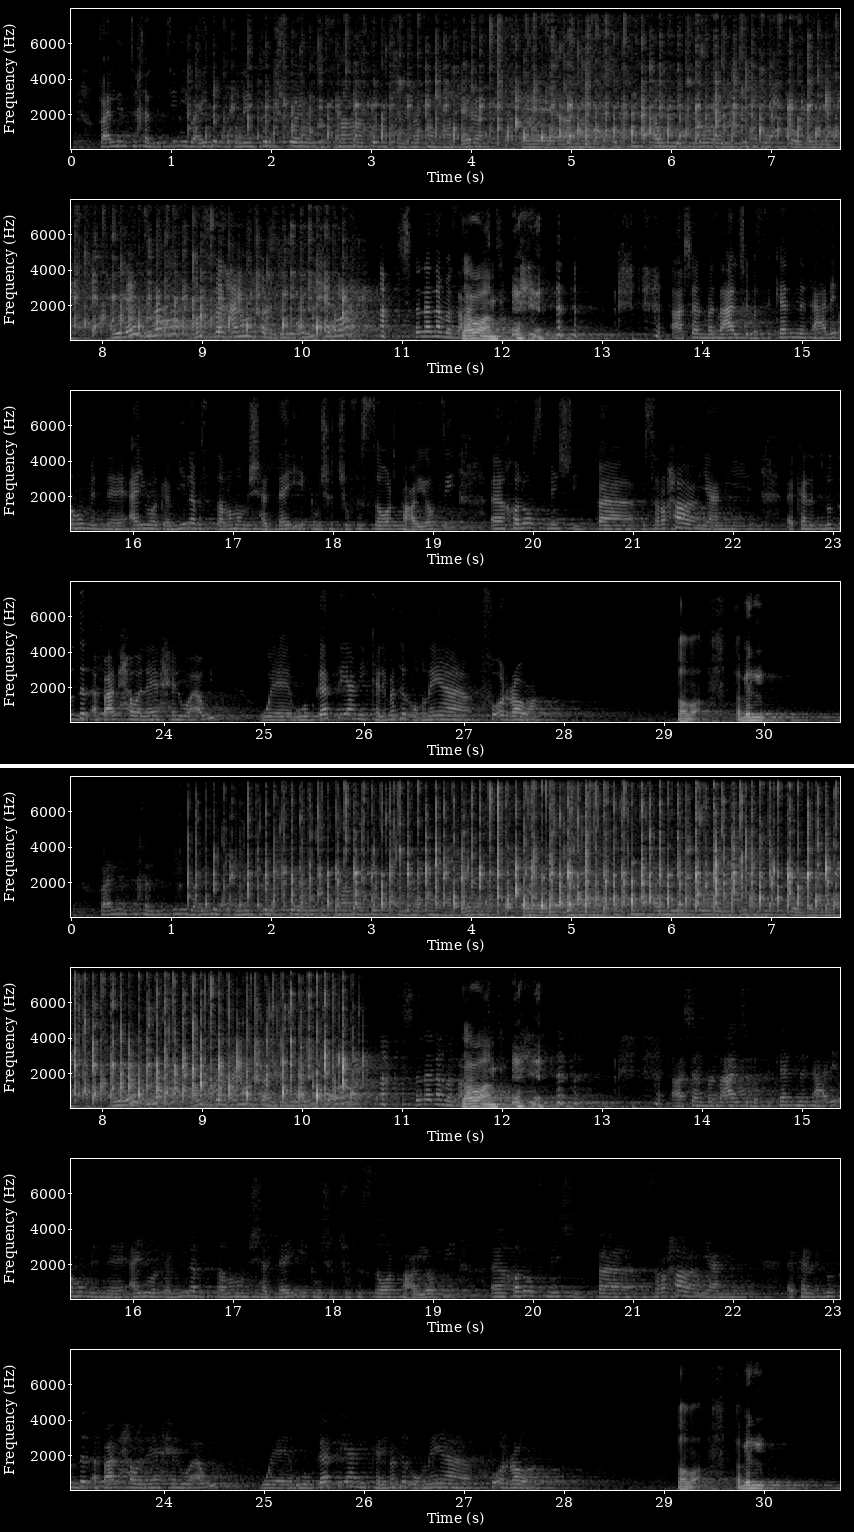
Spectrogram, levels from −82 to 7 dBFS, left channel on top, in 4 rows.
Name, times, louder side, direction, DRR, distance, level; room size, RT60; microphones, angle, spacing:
voice 1, 0.1-11.8 12.2-12.4 13.1-24.5 25.0-27.8, left 3 dB, 80° left, 9 dB, 1.8 m, -44 dB
Liquid, 1.1-10.6, right 7 dB, 65° right, 1.3 m, -35 dB
voice 2, 11.6-12.4 29.1-30.0, left 1 dB, 5° left, 14 dB, 0.6 m, -33 dB
28.0 x 24.0 x 6.7 m, 2.3 s
head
